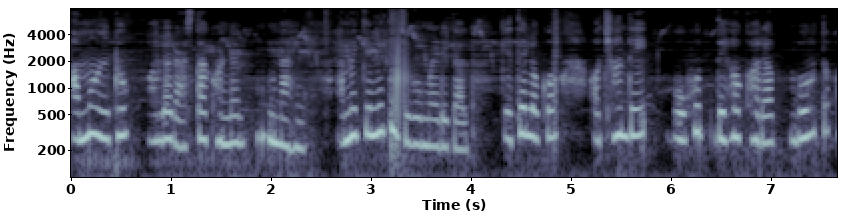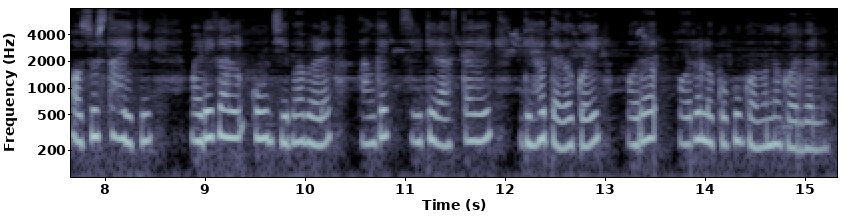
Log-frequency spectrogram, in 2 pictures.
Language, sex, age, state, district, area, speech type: Odia, female, 18-30, Odisha, Malkangiri, urban, spontaneous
